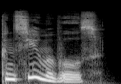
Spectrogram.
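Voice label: "consumables", British English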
